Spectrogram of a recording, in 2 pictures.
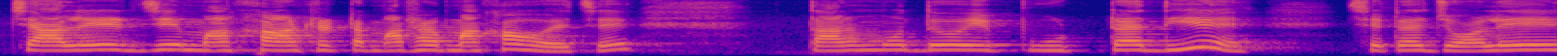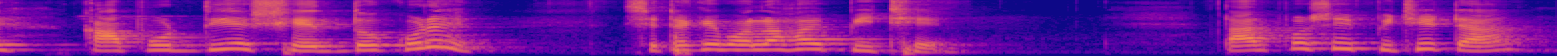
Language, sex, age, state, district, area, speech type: Bengali, female, 45-60, West Bengal, Paschim Bardhaman, rural, spontaneous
